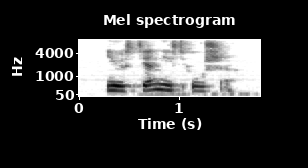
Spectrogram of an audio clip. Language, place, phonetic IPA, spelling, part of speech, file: Russian, Saint Petersburg, [i ʊ‿ˈsʲtʲen ˈjesʲtʲ ˈuʂɨ], и у стен есть уши, proverb, LL-Q7737 (rus)-и у стен есть уши.wav
- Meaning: the walls have ears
